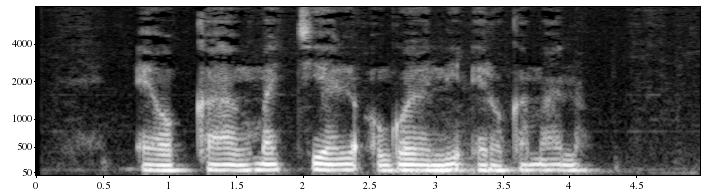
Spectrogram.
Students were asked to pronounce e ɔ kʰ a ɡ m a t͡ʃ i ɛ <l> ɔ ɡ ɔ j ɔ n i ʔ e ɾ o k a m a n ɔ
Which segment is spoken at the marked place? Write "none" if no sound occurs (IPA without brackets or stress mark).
l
